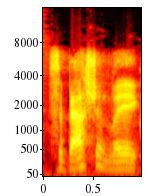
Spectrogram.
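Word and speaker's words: Sebastian Lague: want platformer specific stuff Sebastian leg which I think how you pronounce the name s e b a s t i o n l a g u e has one of the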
